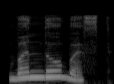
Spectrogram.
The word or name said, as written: ಬಂದೋಬಸ್ತು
